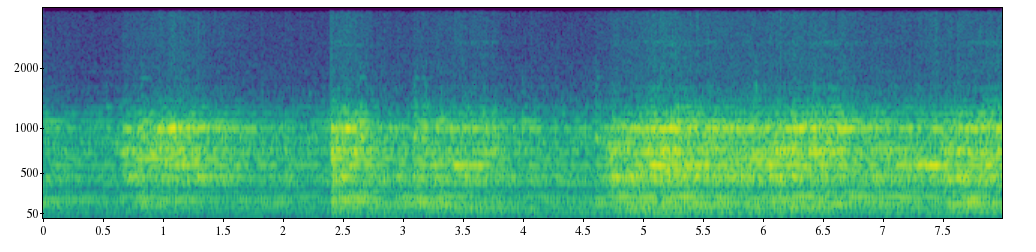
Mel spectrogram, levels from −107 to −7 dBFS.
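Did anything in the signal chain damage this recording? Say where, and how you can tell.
Yes. Skip ahead at 2.4 s, in the network and jitter-buffer stage. The sound jumps forward with no gap and no fill. The material on either side is butted straight together, and roughly a second of audio never plays. This happens when a stretch is lost in transit or discarded by an overflowing jitter buffer while later audio is already queued. Playback then resumes from the newer data, and the delay drops by about a second in one step.

Jitter buffer speed-up from 2.76 s to 4.23 s, in the receiver's buffer management. Through this stretch the audio runs at about 110% speed with its pitch unchanged, so events come hurried and closer together. The buffer was holding more than its target, likely after delayed packets arrived in a burst. To drain it, the receiver cut out short pitch-period-sized pieces many times in a row, removing somewhere around 150 ms in total. 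The call path's band limit, with nothing above 4 kHz, fits a G.711 mu-law codec.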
